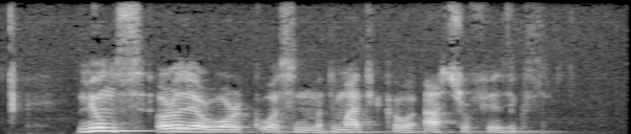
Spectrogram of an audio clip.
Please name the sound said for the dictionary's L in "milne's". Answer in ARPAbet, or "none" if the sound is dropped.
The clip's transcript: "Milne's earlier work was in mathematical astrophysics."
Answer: none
